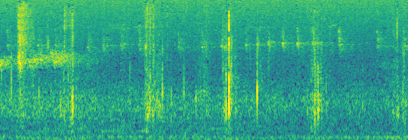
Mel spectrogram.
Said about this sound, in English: The only sounds now are our footsteps.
